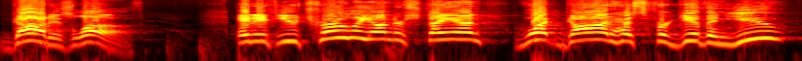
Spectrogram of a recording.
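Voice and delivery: fervent preaching. Real, not acted. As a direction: preach it with rising force.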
